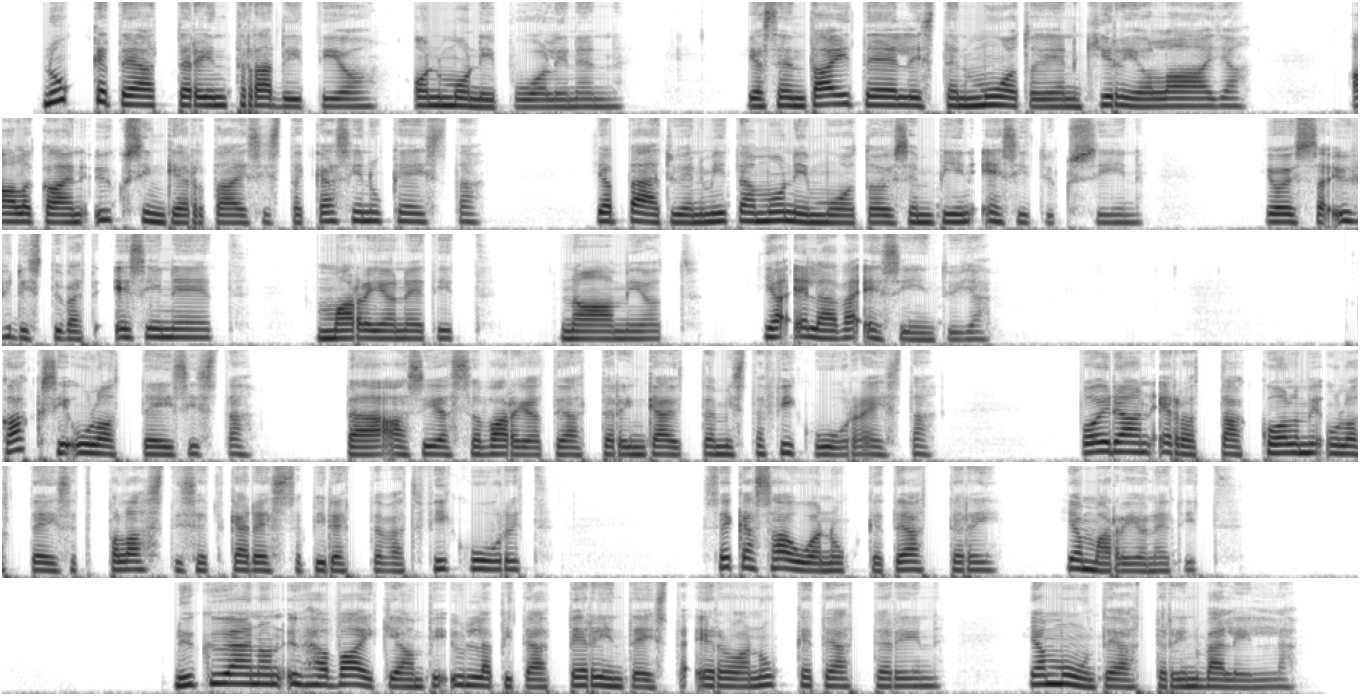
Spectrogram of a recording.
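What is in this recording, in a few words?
Finnish, Audiobook, female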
